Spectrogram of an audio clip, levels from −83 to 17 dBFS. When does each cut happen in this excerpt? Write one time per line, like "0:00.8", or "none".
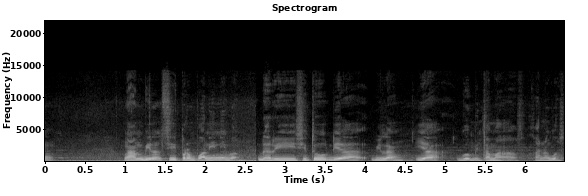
0:02.5

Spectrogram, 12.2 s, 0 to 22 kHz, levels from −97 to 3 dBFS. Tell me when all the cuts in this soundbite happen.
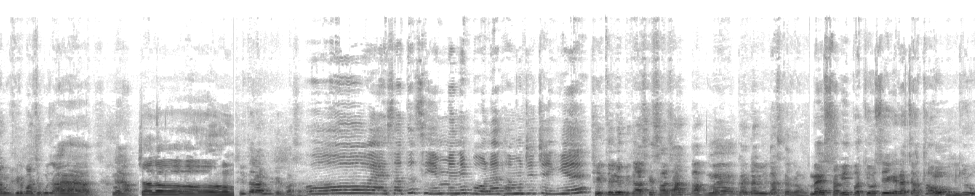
0:01.7
0:03.0
0:07.3
0:10.1

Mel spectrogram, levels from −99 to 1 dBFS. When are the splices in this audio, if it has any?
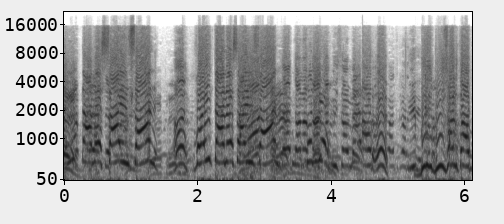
0:04.5

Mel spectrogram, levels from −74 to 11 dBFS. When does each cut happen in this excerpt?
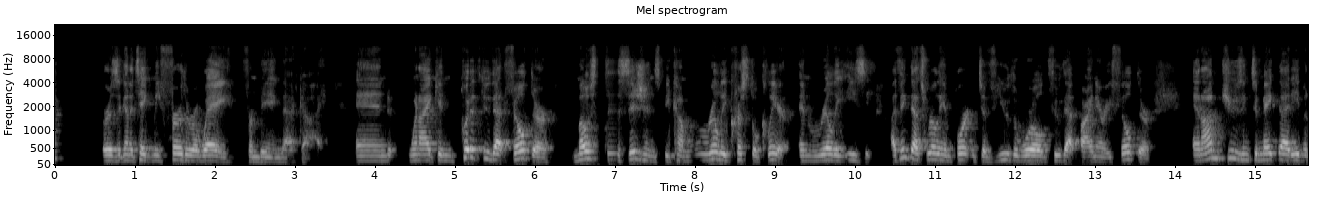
0:10.3

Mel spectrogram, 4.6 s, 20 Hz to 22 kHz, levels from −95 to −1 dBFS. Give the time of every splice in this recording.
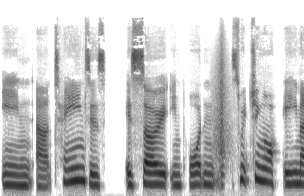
0:03.3

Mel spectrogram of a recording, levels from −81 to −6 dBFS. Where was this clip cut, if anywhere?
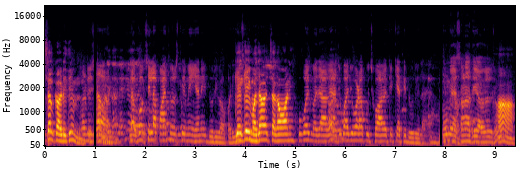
0:01.0
0:07.9

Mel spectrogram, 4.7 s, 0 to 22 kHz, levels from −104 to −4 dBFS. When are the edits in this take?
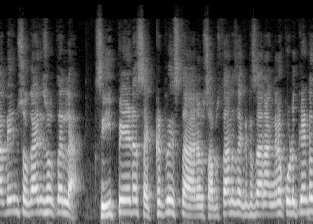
0:01.2

